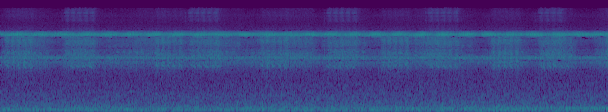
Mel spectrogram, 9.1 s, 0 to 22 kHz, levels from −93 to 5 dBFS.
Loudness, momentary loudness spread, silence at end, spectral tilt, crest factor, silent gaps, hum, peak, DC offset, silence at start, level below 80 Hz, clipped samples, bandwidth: -41 LUFS; 1 LU; 0 s; 0 dB/octave; 14 dB; none; none; -28 dBFS; under 0.1%; 0 s; -66 dBFS; under 0.1%; 16.5 kHz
